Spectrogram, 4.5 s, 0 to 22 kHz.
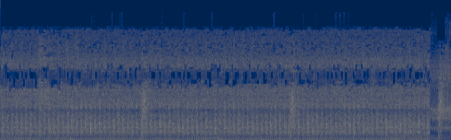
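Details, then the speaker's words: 2023 Volkswagen GTI 40th Anniversary six-speed manual, under 700 miles: loose, irregular low rattle about three knocks a second over the engine note, clutch chatter; reportedly most owners needed the entire clutch assembly replaced. "well today we're actually gonna be taking it back to the dealership because it has one nasty problem and that's the clutch chatter that it has"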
